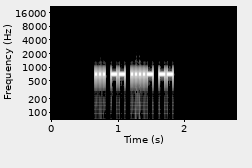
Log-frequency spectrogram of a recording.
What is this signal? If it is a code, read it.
Morse code, heard as a keyed tone, about 40 wpm, 700 Hz. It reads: SM4M
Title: DXCC-100 Call Signs - 4 Characters - Repeated 3x - 40wpm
